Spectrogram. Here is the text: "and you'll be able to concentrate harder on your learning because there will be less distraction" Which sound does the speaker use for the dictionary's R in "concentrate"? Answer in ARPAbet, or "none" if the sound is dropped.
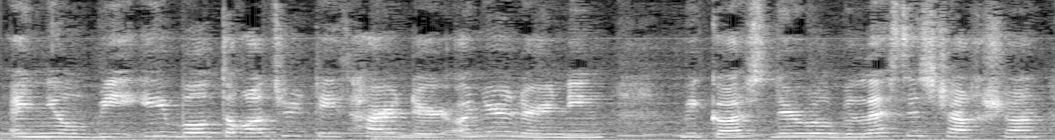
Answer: none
